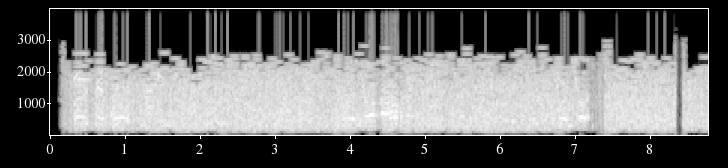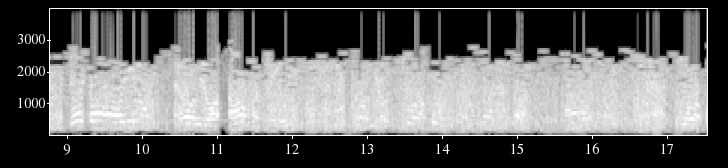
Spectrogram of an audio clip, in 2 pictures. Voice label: fm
